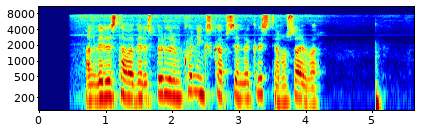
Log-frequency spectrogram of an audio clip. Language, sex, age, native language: Icelandic, female, 60-69, Icelandic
